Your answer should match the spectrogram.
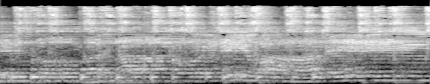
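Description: A group of people singing a Hindu devotional bhajan together in unison, accompanied by small hand shakers rattling in steady rhythm.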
